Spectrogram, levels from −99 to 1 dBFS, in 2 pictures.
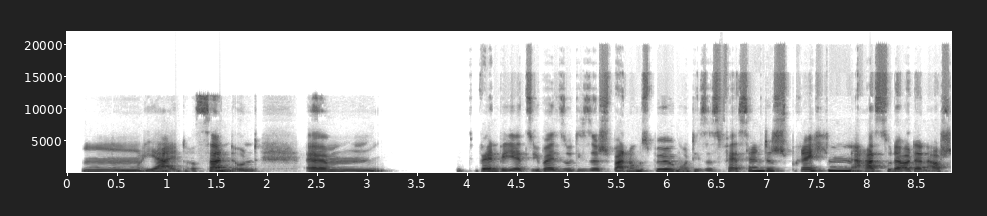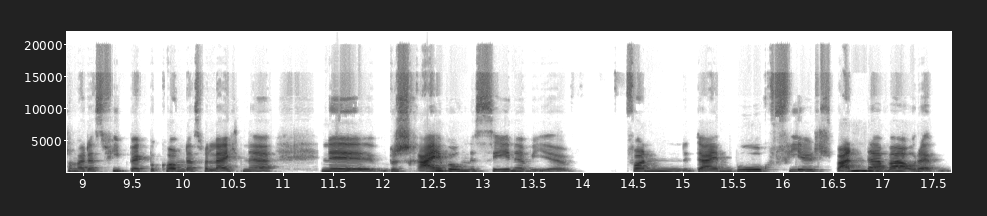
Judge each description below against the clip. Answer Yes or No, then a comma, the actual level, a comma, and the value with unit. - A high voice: Yes, high, 205 Hz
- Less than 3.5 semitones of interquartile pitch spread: No, average, 3.9 semitones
